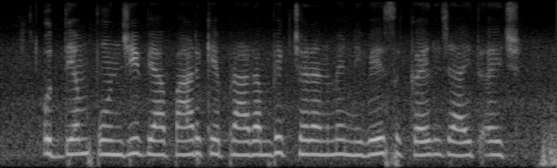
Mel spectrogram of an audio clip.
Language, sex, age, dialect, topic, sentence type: Maithili, female, 18-24, Southern/Standard, banking, statement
